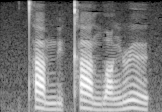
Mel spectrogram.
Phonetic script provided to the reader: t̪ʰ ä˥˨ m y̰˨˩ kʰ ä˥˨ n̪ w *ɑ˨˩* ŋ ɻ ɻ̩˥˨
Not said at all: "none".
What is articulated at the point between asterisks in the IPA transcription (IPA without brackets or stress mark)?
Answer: ɑ˨˦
